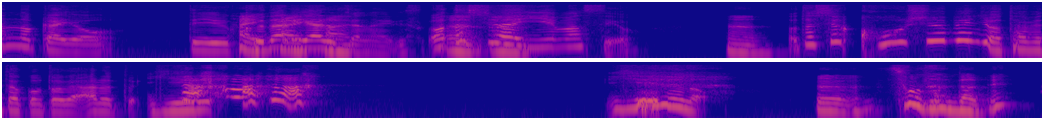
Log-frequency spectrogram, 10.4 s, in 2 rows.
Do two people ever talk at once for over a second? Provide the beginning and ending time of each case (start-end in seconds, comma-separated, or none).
1.1-2.5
